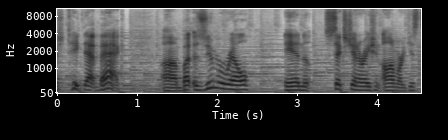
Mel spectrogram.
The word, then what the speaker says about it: Azumarill: And last but not least, you guessed it, Azumarill, or Azumarill as it's actually pronounced.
